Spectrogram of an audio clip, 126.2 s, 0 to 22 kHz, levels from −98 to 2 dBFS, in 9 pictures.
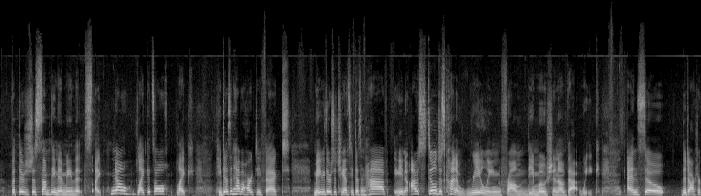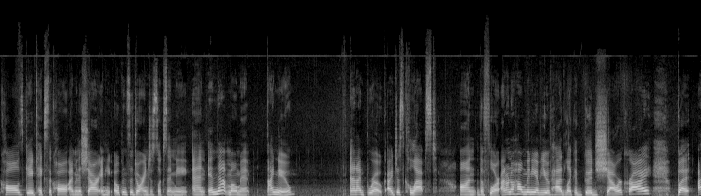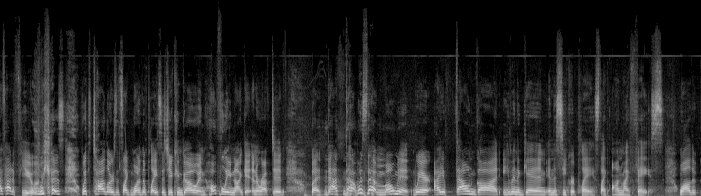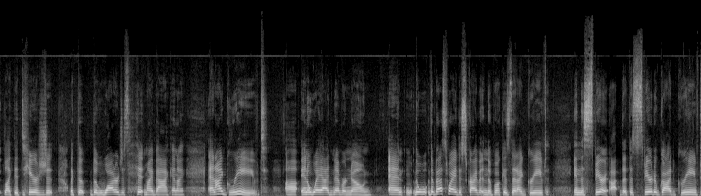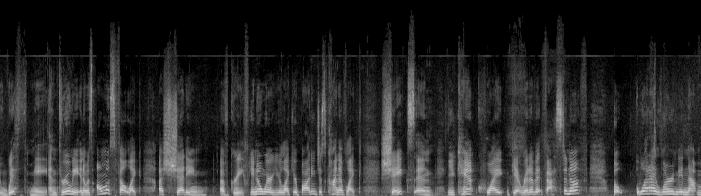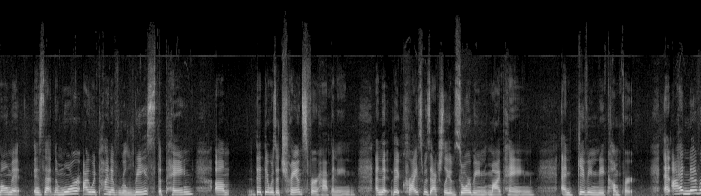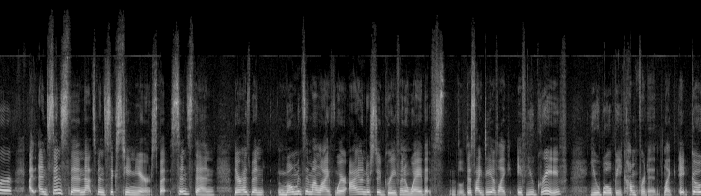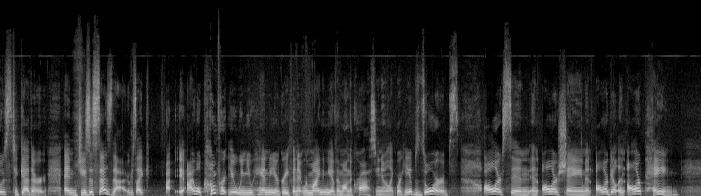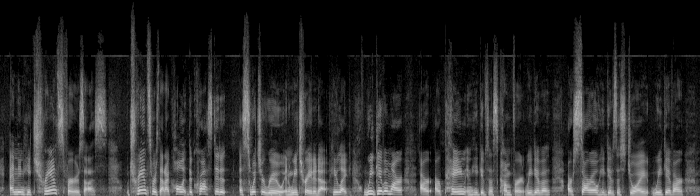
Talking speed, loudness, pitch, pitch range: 190 wpm, -26 LUFS, 230 Hz, 210-260 Hz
